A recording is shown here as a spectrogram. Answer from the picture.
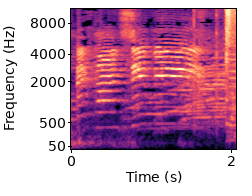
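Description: A high singing voice holding a couple of sliding phrases with almost no accompaniment, then a drum-heavy dance track comes in suddenly at the very end.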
